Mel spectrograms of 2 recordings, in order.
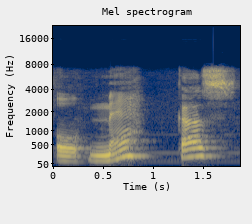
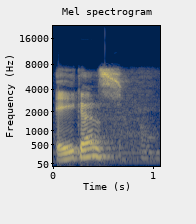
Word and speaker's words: omegas: And it's omegas, not agas. Me. Me. Me. Megas. Not a long A sound.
